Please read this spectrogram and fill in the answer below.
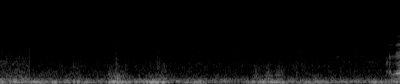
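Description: Low, uneven rumble of a car's engine and road noise heard from inside the cabin while driving.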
